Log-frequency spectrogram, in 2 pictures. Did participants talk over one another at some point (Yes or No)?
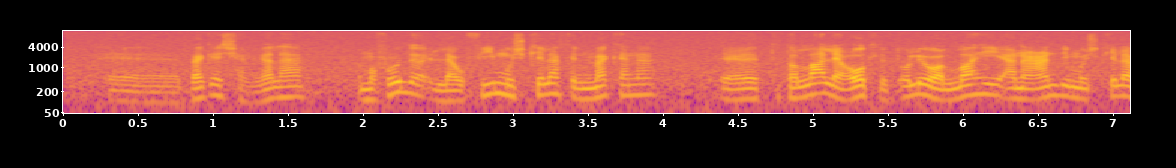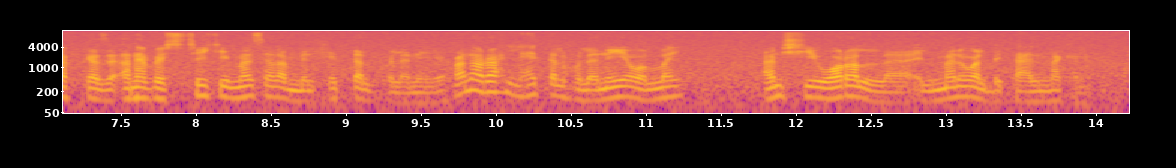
No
